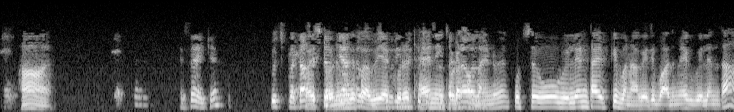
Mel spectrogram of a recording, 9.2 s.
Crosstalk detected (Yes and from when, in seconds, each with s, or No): Yes, from 3.8 s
